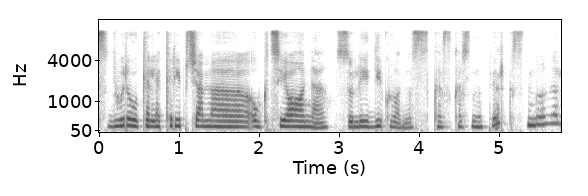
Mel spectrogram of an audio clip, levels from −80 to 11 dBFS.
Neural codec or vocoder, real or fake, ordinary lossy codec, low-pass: codec, 24 kHz, 1.5 kbps, HILCodec; fake; AAC, 64 kbps; 10.8 kHz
